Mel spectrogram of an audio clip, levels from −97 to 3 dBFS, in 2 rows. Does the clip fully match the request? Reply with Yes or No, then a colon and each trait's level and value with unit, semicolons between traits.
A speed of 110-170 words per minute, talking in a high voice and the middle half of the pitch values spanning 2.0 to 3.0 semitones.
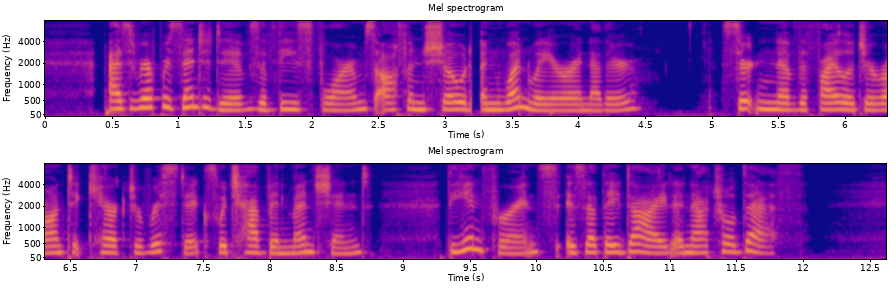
Yes: average, 150 wpm; high, 215 Hz; narrow, 2.5 semitones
